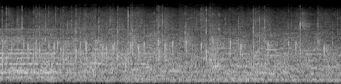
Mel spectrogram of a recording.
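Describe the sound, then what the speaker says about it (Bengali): Audience at a school cultural event breaks into loud, sustained applause, dense clapping from a crowd filling the moment with steady noise throughout. "একটা জোরে হাততালি"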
